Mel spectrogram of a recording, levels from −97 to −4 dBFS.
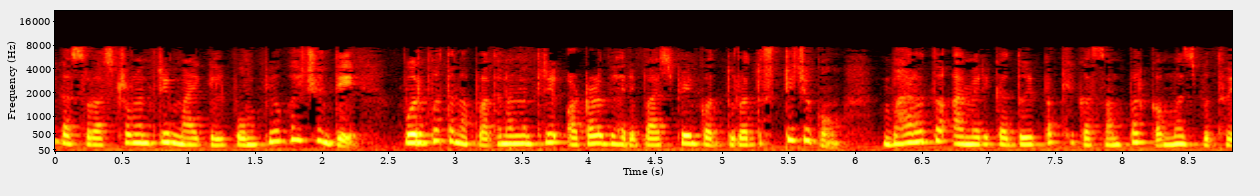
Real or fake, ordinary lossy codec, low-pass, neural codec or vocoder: real; none; none; none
